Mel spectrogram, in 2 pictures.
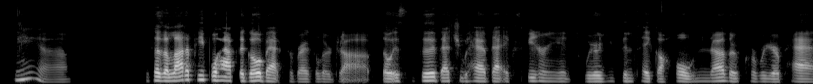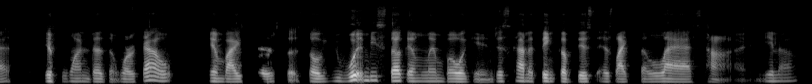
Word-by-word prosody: Yeah. 205 - -7 0.8
Because 180 +1 +5
a 165 - +9
lotta 185 +5 +9
people 215 -2 +3
have 175 -1 +7
to 165 - +3
go 170 +3 +9
back 145 -5 +1
to 135 - -20
regular 125 -1 -8
jobs, - - -8
so 135 - +4
it's 150 - -2
good 175 +1 +6
that 150 0 -1
you 150 - -11
have 145 -2 0
that 140 -1 +1
experience 140 -2 -9
where 140 0 -2
you 140 +2 -8
can 150 0 -9
take 140 -2 -5
a 130 - 0
whole 140 -4 0
'nother 145 0 -1
career 135 -2 -6
path 130 -2 -1 0.3
if 150 - -3
one 140 0 -11
doesn't 135 -2 -8
work 125 -1 -6
out 185 -4 +1 0.3
and 145 -2 -2
vice 130 0 +1 0.2
versa, 130 +2 -7
so 135 - +2
you 145 +4 -13
wouldn't 185 +4 +6
be 195 - -5
stuck 165 -4 +1
in 145 -1 -4
limbo 145 -2 -2
again. 120 -3 -10
Just 145 -1 -9
kinda 155 -4 -1
think 145 -1 -1
of 140 - 0
this 140 -1 -2
as, 130 0 -10
like, 125 -1 0
the 130 - -12
last 125 -2 -4
time, - - -12
you 150 0 -11
know? 155 +2 -17
140 Hz, 210 wpm, -25 LUFS, 130-155 Hz, 0.8 s, a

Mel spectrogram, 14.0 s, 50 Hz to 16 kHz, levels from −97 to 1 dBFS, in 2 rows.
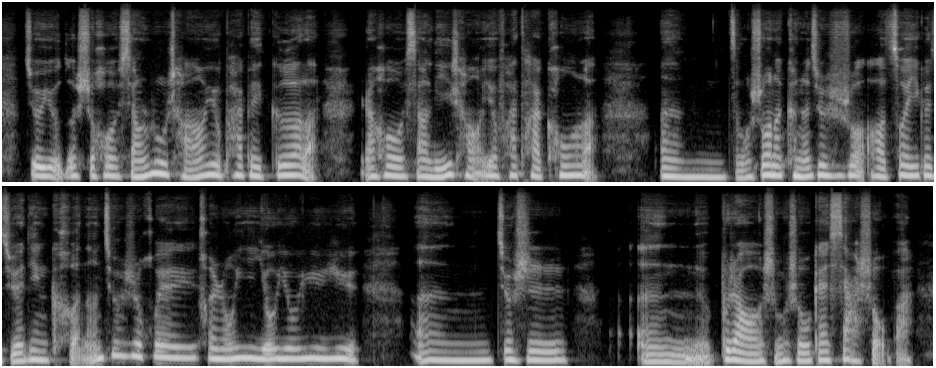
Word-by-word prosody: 就 185 -2 +3
有 170 - +2
的 180 - -2
时 180 0 -1
候 180 0 0
想 165 -1 +1
入 225 +3 +4
场 180 -3 -1
又 205 - +3
怕 195 0 -3
被 190 -1 0
割 195 +3 +1
了， - - -2 0.3
然 175 0 -2
后 185 -1 +1
想 170 -1 0
离 165 +6 +3
场 200 +1 -2
又 190 - +1
怕 190 +2 -4
踏 185 -2 -3
空 195 +3 0
了。 - - -2 0.4
嗯， 155 -3 0
怎 140 - -4
么 150 - -2
说 195 +5 +2
呢， 190 - +3
可 185 -3 +1
能 165 - +1
就 200 +1 +2
是 185 - -2
说， 195 +1 0
哦， 175 -2 0
做 195 +5 +3
一 185 - +2
个 190 - 0
决 160 -2 0
定 185 0 +1
可 - - -6
能 210 0 0
就 265 +3 -1
是 255 0 -1
会 230 -3 0
很 210 - -1
容 200 +1 +3
易 220 -1 +3
犹 200 0 +3
犹 205 0 +3
豫 205 0 +3
豫， 200 -4 +1 0.4
嗯， 170 0 -1
就 185 - 0
是， 175 0 0 0.5
嗯， 145 +7 -1
不 - - +1
知 - - +5
道 155 -3 +3
什 - - -3
么 160 - 0
时 170 - -3
候 160 - +2
该 175 +1 0
下 180 +1 0
手 155 - -3
吧。 - - -9
185 Hz, 285 characters per minute, -25 LUFS, 170-200 Hz, 0.5 s, 知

